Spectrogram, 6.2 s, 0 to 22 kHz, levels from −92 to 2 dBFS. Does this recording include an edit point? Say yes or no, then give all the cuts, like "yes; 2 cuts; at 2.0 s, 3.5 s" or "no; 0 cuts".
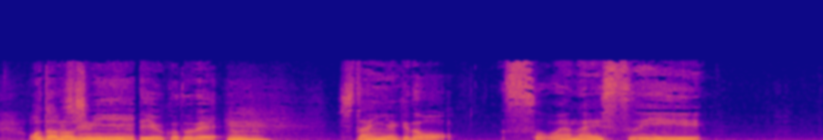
yes; 1 cut; at 1.0 s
